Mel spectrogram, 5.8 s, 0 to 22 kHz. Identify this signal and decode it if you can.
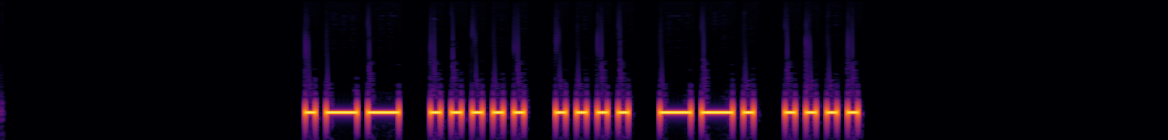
Morse code, heard as a keyed tone, about 23 wpm, 700 Hz. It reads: W5HGH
